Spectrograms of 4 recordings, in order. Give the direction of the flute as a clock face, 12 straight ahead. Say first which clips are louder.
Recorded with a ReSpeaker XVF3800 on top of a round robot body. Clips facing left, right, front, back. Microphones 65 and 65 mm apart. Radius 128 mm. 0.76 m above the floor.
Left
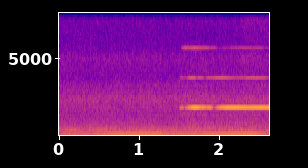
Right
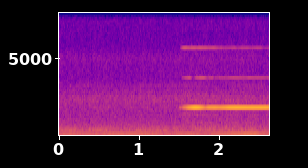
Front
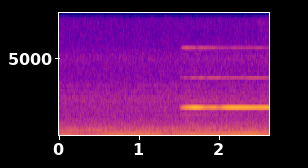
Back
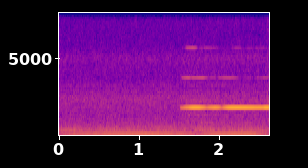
Right 4 dB, front 3 dB; 12 o'clock.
